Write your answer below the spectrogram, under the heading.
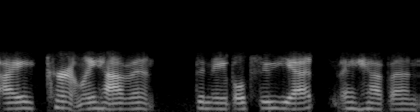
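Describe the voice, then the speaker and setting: With an American accent, a woman talks at a moderate pace in an unremarkable speaking voice at a fairly low pitch. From Indiana, Posey County. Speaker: novelist. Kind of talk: radio interview.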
